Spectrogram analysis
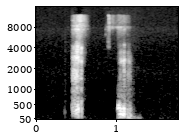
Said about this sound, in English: Sorry for the cough.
